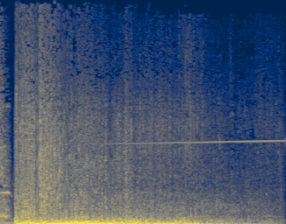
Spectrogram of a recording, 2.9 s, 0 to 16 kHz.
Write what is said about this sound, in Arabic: وبعد سته اشهر من هذا العام وقعت حادثه تعتبر هي الاشد ماساه ودمارا في تاريخ البشريه قصفت الولايات المتحده الامريكيه بواسطة طائرة بي 29 مدينة هيروشيما بقنبلة نووية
